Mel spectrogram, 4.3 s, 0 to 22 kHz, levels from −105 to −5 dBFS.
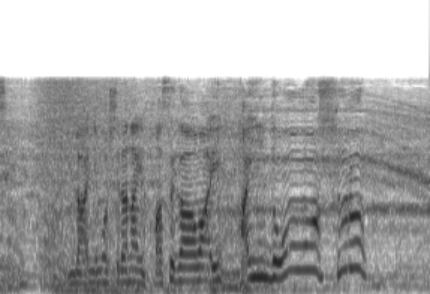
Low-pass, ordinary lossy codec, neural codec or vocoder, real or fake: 7.2 kHz; none; codec, 16 kHz, 8 kbps, FreqCodec, larger model; fake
